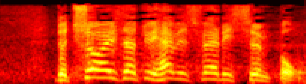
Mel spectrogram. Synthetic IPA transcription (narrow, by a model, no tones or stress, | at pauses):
ðɨt͡ʃɔɪsðɨt̚wiɨvɨzvɛɹisɪ̃mpl̩ˠ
